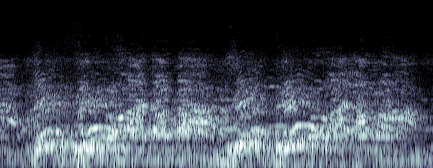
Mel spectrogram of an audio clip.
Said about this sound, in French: La foule l'acclame parce que la cause est juste. Justice pour Adama.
